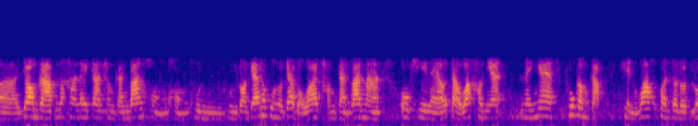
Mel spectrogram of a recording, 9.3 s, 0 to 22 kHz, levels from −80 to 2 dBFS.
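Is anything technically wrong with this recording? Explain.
Yes, the speech has passed through a G.723.1 codec throughout, with heavy damage. It sounds muffled and hoarse with blurred consonants, consistent with a roughly 6 kbit/s stream whose 30 ms frames update the voice model slowly. On a spectrogram, energy sits between 250 Hz and 3.7 kHz, with nothing above 3.8 kHz.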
